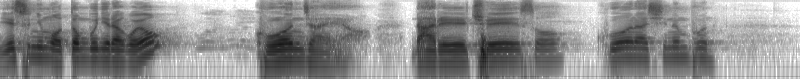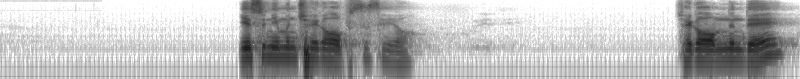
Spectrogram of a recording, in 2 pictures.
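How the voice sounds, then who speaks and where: A young man preaching a sermon to a congregation. He keeps asking the listeners questions and then answers them himself, dropping soft and low on the key answers. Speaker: evangelist preaching.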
